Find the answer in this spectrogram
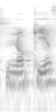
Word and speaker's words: Nokia: So this was near the town of Nokia. And yes, that's how you pronounce Nokia phone too, by the way.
